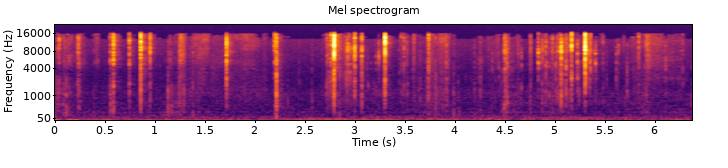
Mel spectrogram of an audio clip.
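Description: Long white nails scratch and tap across a flat, medium-sized orange faux leather zip pouch that appears to be empty. Quiet, soft scratching rasps over a low rumble, punctuated by a steady series of sharp, bright little taps that die away instantly.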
